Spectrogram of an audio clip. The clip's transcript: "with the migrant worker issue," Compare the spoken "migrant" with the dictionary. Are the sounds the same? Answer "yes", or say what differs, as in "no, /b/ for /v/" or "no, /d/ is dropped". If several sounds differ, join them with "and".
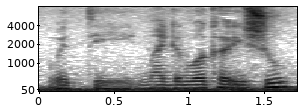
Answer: no, /ɹ/ is dropped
